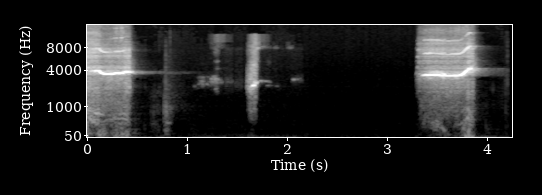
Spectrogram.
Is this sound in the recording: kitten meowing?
no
